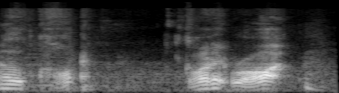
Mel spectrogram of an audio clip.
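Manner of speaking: put-on mock English accent. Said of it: "Isn't that how English people talk?".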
